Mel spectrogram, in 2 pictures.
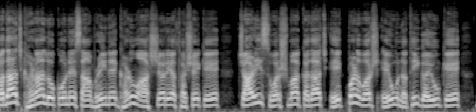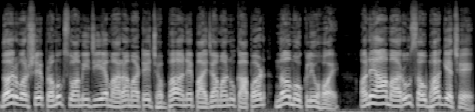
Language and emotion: Gujarati, neutral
